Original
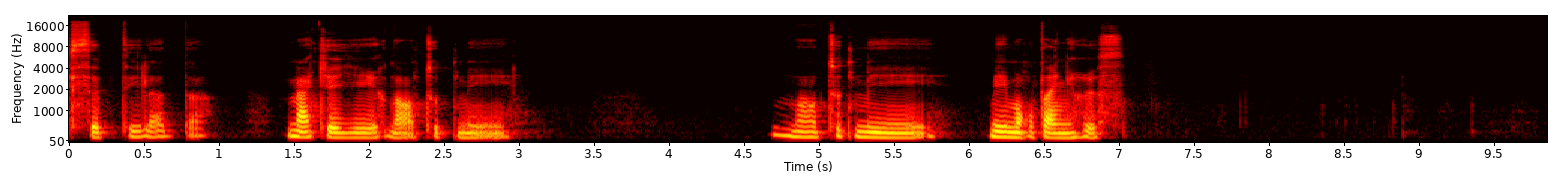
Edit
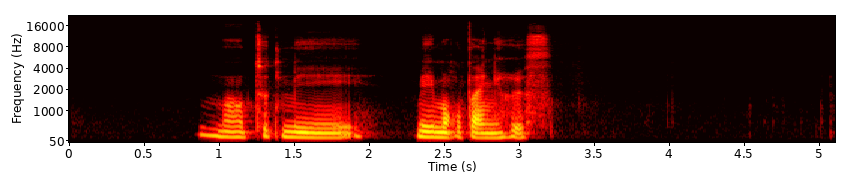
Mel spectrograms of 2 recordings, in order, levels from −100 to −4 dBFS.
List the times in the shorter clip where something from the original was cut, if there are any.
none

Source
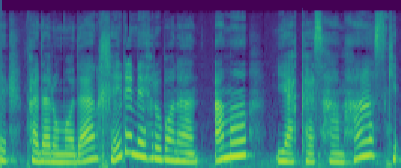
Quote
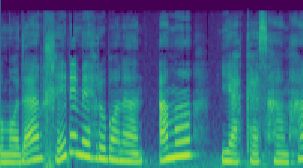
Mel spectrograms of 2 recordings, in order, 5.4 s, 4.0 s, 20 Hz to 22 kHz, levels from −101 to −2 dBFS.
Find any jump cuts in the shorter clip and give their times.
none

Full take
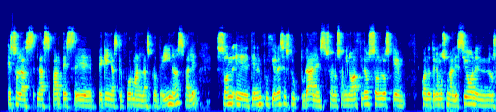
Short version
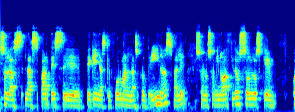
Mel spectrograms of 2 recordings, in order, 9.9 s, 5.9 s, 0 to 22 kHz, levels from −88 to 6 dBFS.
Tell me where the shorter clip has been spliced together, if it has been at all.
0:03.9

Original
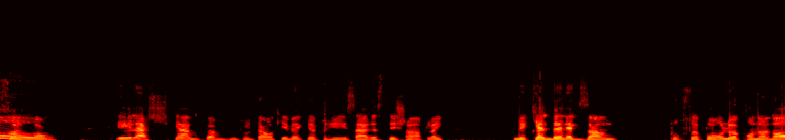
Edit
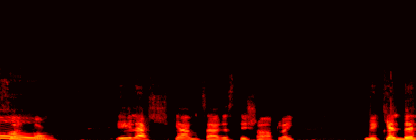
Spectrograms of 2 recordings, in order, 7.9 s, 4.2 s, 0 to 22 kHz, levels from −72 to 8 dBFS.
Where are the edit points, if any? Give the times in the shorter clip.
0:02.0

